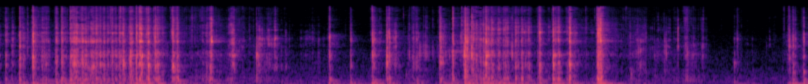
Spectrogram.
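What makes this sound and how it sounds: A metal utility knife blade shaves and scrapes flakes off a solid rectangular yellow dry soap bar with foil wrapping on its sides, held in the hand. The cuts make rapid, dry, crisp scratching and crunching clicks, bright and high with almost no low end. The clicks come in dense bursts separated by brief quiet gaps.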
